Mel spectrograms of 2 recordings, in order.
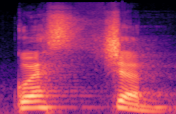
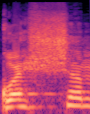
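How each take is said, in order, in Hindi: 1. अंत की ध्वनि 'chun' जैसी है। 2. अंत की ध्वनि 'shun' जैसी है। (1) "this is the right प्रोनाउंसिएशन" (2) "क्वेश्चन आपका गलत है"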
